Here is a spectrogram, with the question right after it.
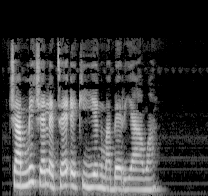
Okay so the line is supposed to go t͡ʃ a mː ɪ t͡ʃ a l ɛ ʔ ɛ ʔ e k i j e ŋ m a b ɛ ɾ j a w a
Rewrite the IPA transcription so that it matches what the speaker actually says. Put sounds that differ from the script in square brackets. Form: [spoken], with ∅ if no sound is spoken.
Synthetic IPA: t͡ʃ a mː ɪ t͡ʃ [ɛ] l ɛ [t] ɛ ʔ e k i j e ŋ m a b ɛ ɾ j a w a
